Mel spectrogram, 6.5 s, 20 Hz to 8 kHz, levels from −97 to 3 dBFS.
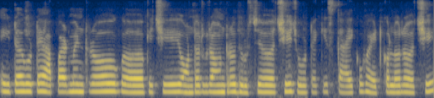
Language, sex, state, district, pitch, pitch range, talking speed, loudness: Odia, female, Odisha, Khordha, 220 Hz, 210-230 Hz, 145 wpm, -15 LUFS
